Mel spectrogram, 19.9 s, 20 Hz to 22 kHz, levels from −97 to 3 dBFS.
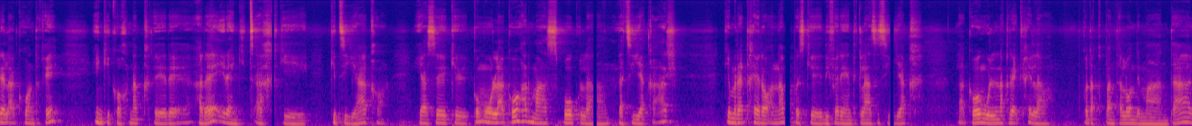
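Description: At 4.52 s, after "y reh nkitz'aj", the speech drops into a block of digital silence for about 43 ms, which fits a 2048-sample buffer left unfilled in time. It recurs at 9.88 s for 64 ms, between "la'koon ja'ar mas poco" and "la tziyaq ja'ar"; at 13.08 s for 85 ms, fitting 4096 samples; and at 14.83 s for 64 ms, after "diferente clase". Each is heard as a short hole. The waveform shows flat, near-silent stretches with abrupt edges, and the spectrogram shows blank vertical gaps.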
